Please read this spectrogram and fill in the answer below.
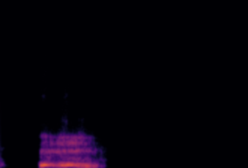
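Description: A man clears his throat once, briefly, about half a second long.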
